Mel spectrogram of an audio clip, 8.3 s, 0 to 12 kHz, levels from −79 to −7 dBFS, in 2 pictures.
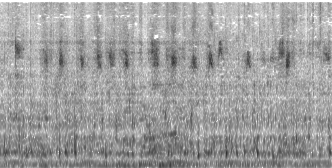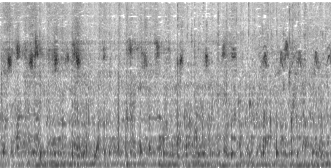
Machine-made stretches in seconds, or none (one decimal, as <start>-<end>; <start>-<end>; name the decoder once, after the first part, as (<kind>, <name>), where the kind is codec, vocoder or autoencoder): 0.0-2.6 (codec, SNAC); 3.5-7.1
